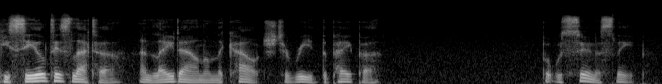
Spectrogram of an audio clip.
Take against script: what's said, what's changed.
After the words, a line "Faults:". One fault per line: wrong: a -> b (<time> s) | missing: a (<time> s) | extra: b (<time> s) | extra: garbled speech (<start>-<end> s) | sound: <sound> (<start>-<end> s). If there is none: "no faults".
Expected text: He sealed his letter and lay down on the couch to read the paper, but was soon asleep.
He sealed his letter and lay down on the couch to read the paper, but was soon asleep.
Faults:
no faults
